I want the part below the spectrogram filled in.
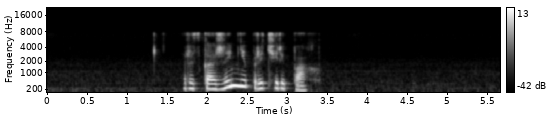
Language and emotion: Russian, neutral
